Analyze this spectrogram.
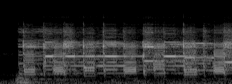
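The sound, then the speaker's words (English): A phone ringtone plays the Game Boy Horror sound from a video game, a bright electronic melody of short notes repeating in a steady loop, loud and with no voices. “You know what ringtone I have on my phone? Oh, is it the Game Boy Horror?”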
